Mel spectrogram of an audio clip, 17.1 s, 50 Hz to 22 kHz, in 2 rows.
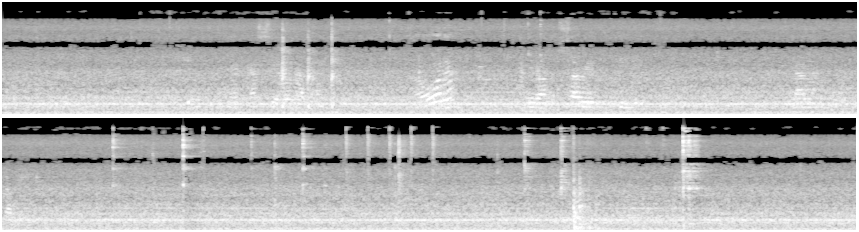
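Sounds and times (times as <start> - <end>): steady hum: 0.0 - 17.0
utensils clinking against glass bowls: 9.6 - 13.0, 15.3 - 15.6.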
